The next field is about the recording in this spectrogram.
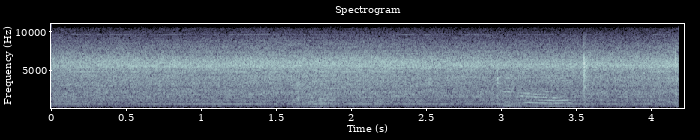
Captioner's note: vacuum cleaner continues to hum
